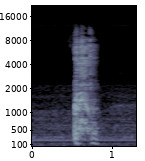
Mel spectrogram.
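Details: A single short, dry cough from an adult gamer recording in a quiet room; cough.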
